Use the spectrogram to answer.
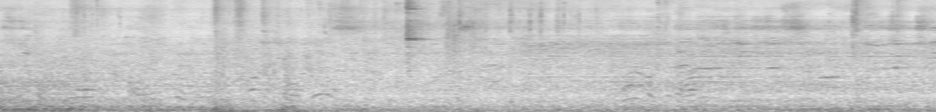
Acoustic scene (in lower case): bus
